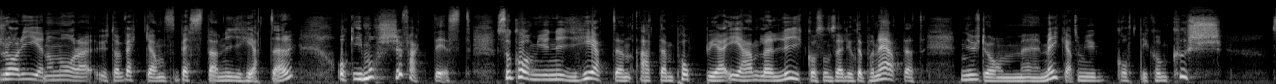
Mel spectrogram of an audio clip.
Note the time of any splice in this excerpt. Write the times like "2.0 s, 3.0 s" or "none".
6.3 s, 8.6 s, 9.8 s, 10.7 s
